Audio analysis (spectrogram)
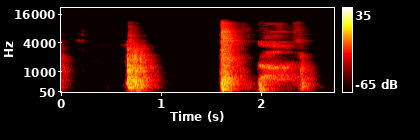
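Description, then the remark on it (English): A beer bottle is pried open with a small axe-shaped Viking bottle opener: a few short, sharp clinks and knocks, then a bright pop of the cap with a brief hiss of escaping gas. “Your little Viking bottle opener.”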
